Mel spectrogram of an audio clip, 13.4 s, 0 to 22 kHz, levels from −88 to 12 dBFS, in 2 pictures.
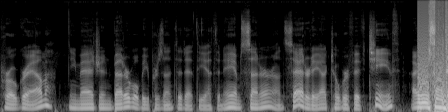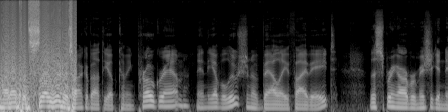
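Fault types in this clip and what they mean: Float read as integer: from about 6.27 to 7.87 s the speech suddenly turns into a loud, harsh, buzzy blast, with the background noise pushed up as loud as the talking. Pitch still comes through, and it clears just before "about the upcoming program". The likely cause is 32-bit float samples being read as 32-bit integers, so the sign and exponent bits dominate and the waveform squares up at an almost fixed, high level.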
